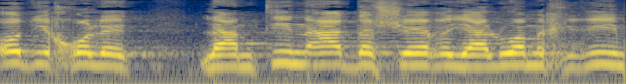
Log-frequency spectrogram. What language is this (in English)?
Hebrew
